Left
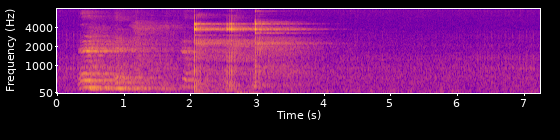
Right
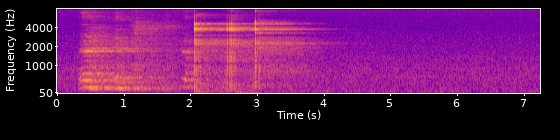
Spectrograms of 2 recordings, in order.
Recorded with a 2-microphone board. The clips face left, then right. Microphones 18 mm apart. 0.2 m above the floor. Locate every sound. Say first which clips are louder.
0.3 s crying: even; 30° left (ahead or behind), 4 m
2.1 s breaking glass: even; 5° left (ahead or behind), 1.0 m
